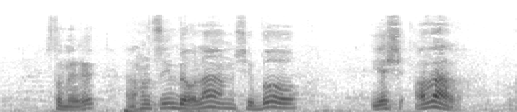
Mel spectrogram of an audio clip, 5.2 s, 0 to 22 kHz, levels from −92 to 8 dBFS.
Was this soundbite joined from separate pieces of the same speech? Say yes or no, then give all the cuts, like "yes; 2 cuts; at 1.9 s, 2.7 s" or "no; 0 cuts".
no; 0 cuts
